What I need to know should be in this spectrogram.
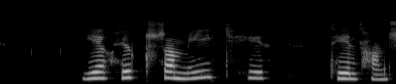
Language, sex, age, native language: Icelandic, male, 9, Icelandic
